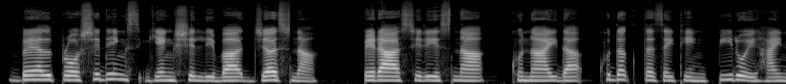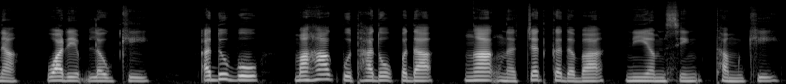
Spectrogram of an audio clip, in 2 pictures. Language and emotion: Manipuri, neutral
